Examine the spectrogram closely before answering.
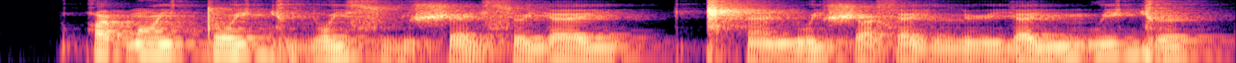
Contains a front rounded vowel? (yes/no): yes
